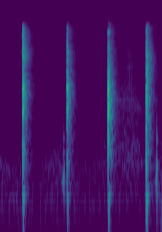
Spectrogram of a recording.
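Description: A short, sparse round of applause given as congratulations: four sharp, loud hand claps at a slow, steady pace, each ringing briefly, with a faint extra clap at the end and no voices.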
